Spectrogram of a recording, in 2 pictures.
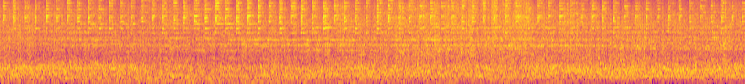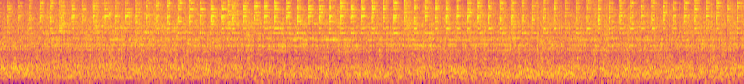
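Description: Freight train cars, mostly tank cars, rolling steadily through a grade crossing with clickety-clack wheel noise over the rail joints. The crossing's warning bells ring continuously underneath.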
